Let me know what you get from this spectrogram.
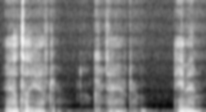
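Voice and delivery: softly whispered aside. Real, not acted. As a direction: whisper it like a secret. Secret aside at end.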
